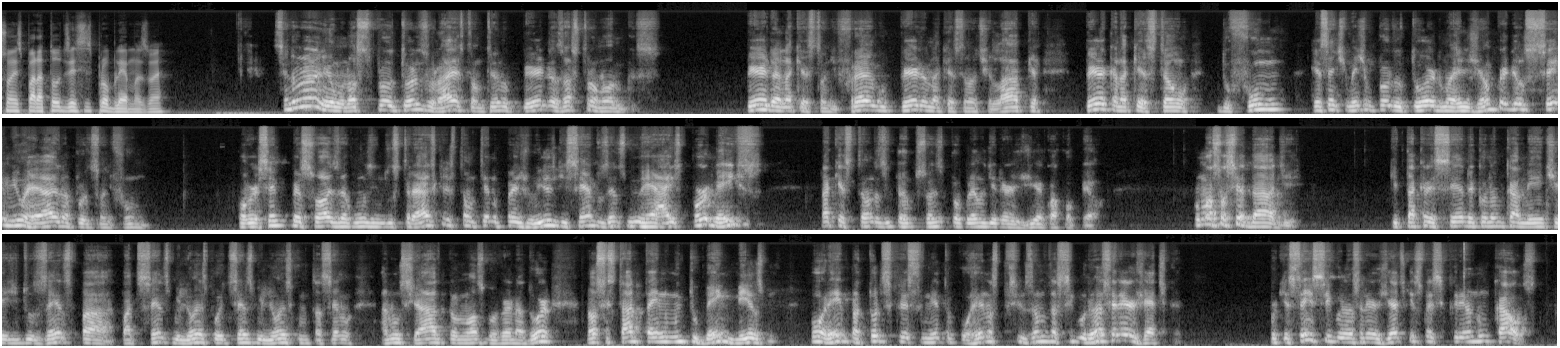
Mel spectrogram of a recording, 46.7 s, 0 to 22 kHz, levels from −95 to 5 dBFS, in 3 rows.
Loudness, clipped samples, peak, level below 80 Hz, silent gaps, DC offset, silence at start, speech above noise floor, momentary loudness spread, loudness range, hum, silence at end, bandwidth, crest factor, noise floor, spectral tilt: -15 LUFS; under 0.1%; 0 dBFS; -50 dBFS; none; under 0.1%; 0 s; 46 dB; 10 LU; 3 LU; none; 0.25 s; 16.5 kHz; 14 dB; -60 dBFS; -5 dB/octave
